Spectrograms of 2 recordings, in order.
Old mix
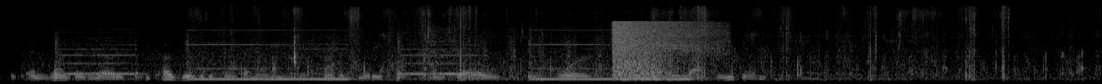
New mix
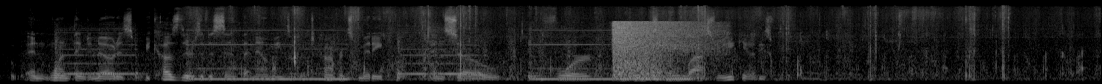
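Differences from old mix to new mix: speech: remove resonant band-pass 410 Hz, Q 1.2
master: add high-shelf EQ 2,600 Hz +10.5 dB

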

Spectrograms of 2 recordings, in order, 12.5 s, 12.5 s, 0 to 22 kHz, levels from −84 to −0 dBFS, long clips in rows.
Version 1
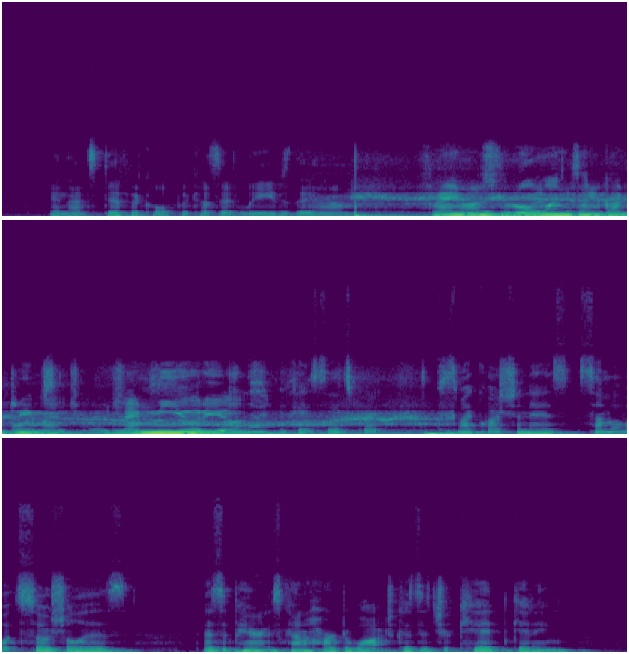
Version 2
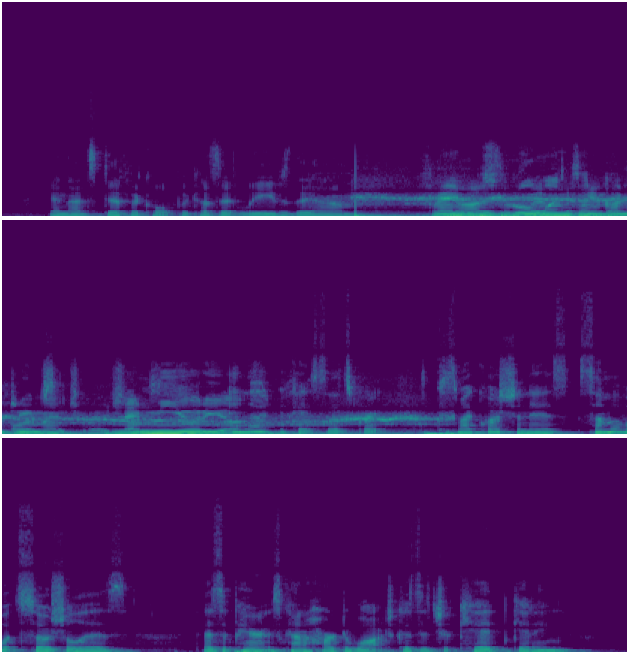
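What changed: background −3.5 dB
master: remove EQ curve with evenly spaced ripples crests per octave 0.75, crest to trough 13 dB

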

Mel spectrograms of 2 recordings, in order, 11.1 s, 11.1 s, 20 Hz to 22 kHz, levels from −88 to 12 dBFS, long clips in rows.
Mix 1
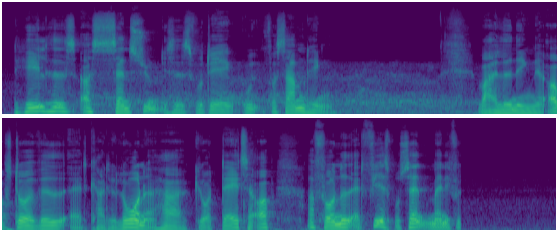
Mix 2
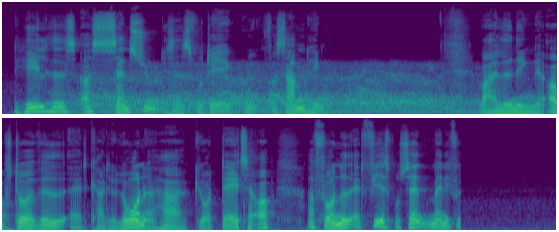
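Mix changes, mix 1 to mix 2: background +10.5 dB
master: add high-shelf EQ 6,200 Hz +8.5 dB

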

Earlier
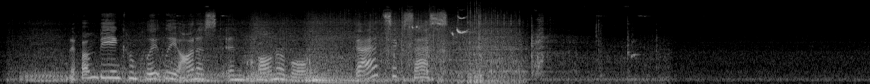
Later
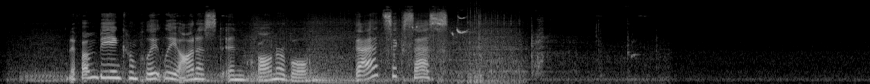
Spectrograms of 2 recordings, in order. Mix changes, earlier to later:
speech +4.5 dB
background −4.5 dB

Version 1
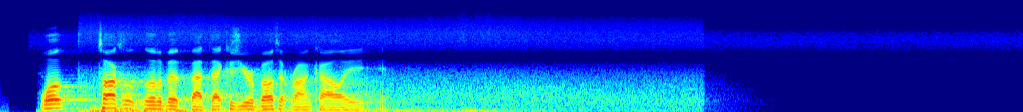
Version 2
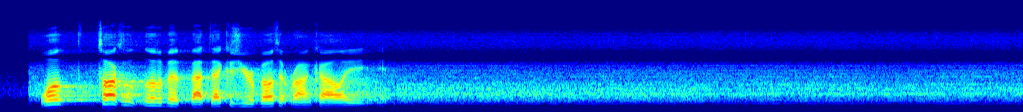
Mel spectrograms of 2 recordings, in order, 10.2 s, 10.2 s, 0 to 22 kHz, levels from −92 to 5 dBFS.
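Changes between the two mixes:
first sound: remove Butterworth high-pass 2,400 Hz 72 dB per octave
second sound: add Gaussian smoothing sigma 9.5 samples
master: add Butterworth high-pass 590 Hz 36 dB per octave

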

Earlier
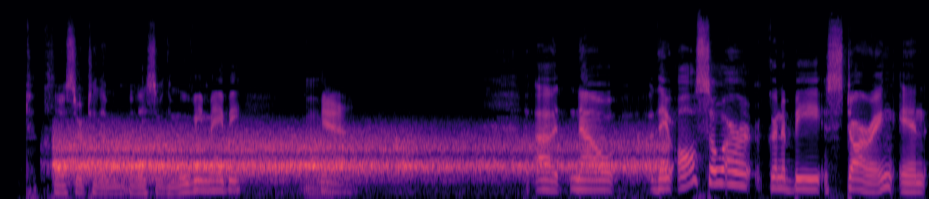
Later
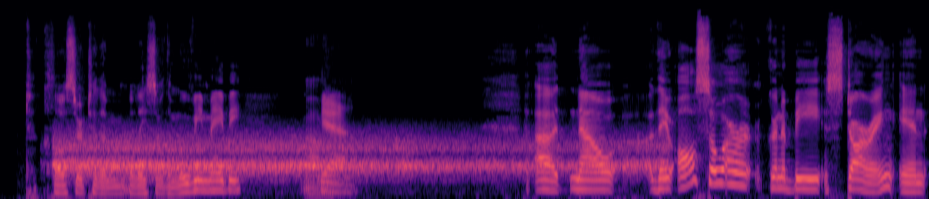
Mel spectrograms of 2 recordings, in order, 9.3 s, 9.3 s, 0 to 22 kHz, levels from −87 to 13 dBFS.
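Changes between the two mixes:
speech +9.0 dB
master: add parametric band 2,100 Hz −7.5 dB 1.4 octaves

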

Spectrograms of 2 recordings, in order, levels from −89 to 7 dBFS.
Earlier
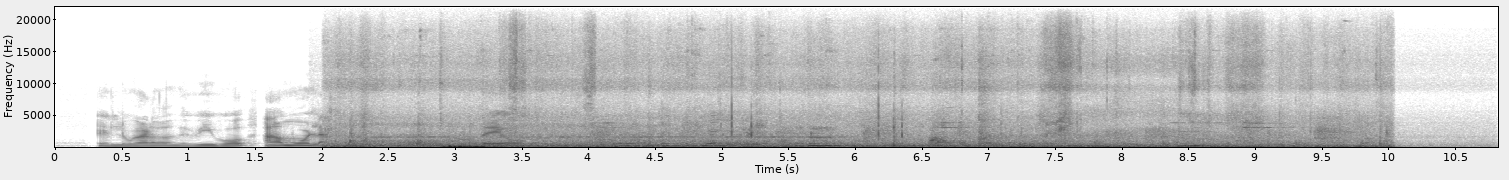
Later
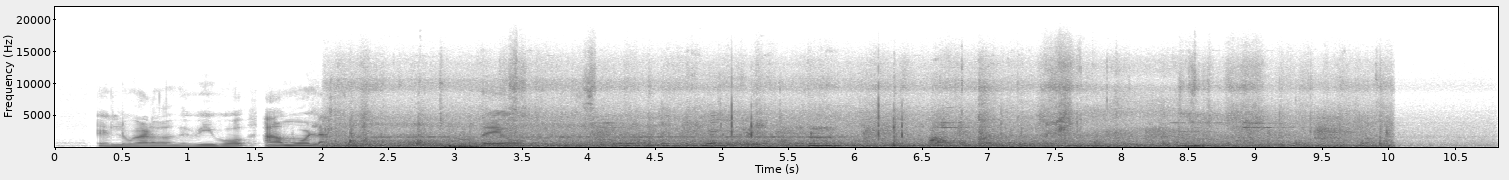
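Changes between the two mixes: background: add low-pass filter 7,400 Hz 12 dB per octave
master: add high-pass filter 130 Hz 24 dB per octave

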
